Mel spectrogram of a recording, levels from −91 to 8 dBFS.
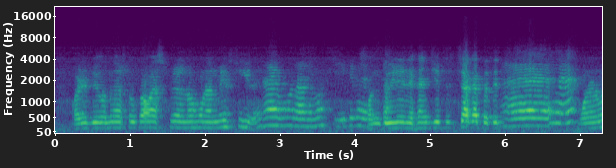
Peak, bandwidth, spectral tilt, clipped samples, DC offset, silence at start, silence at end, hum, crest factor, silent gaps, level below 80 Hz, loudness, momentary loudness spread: -4 dBFS; 5.6 kHz; -7.5 dB/octave; under 0.1%; under 0.1%; 0.25 s; 0 s; none; 18 dB; none; -60 dBFS; -24 LUFS; 10 LU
